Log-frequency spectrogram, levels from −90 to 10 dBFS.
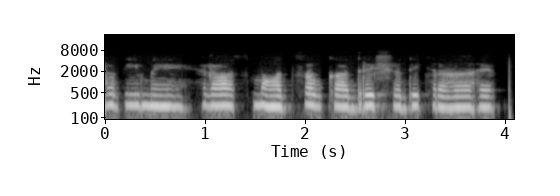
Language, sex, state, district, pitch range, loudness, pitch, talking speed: Hindi, female, Assam, Kamrup Metropolitan, 200-220 Hz, -17 LUFS, 215 Hz, 130 wpm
